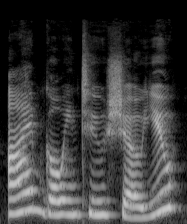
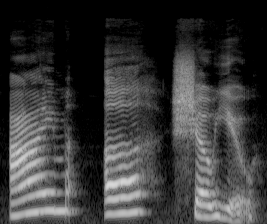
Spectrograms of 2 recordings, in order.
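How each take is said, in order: First: Each word of 'going to' is fully pronounced. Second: 'Going to' shrinks to a single 'a' sound. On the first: "do you think I said it like this?" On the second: "I used an ultra reduction"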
